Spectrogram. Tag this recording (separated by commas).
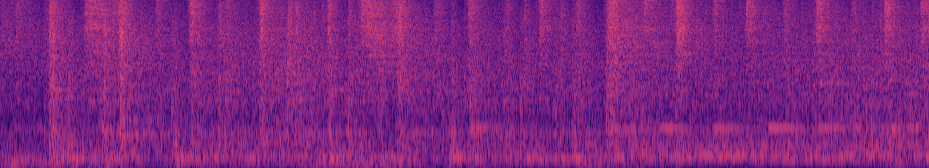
Music, Percussion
